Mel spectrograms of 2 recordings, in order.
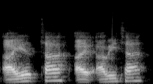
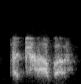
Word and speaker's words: Ataba: Abita? No, it's really easy, actually. It's just Ataba.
